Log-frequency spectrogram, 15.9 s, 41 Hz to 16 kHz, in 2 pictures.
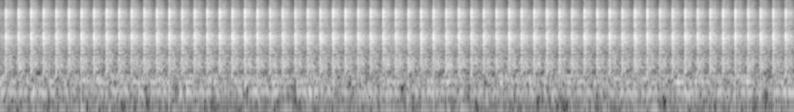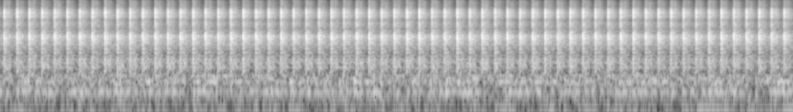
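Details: Gymna Shockmaster 300 extracorporeal shockwave, 15mm copper focused head, 3 bar, 2000 shocks at 8 Hz with ultrasound gel, applied to proximal plantar fascia origin at calcaneus for plantar fasciitis/bony heel spur: fast, steady, sharp ticking pulses.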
